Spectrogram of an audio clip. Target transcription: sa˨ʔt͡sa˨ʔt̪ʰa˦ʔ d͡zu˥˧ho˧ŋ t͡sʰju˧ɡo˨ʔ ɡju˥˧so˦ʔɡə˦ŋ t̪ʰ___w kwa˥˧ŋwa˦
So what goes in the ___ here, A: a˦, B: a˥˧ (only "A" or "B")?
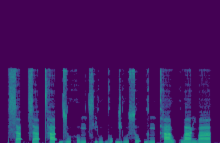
A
